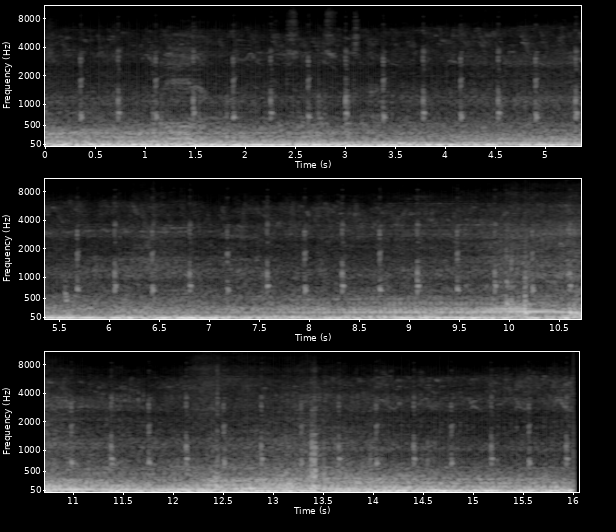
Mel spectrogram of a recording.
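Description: Car driving on a paved road, heard from inside the cabin: a steady low rumble of engine and tyres, with a run of light, regular ticks. About ten seconds in, another engine's pitch rises and falls as a vehicle passes.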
